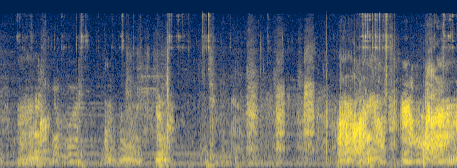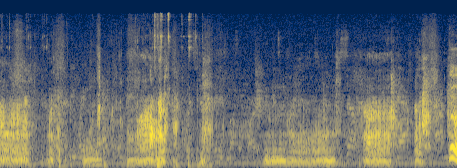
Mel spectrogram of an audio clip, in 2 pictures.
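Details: Dogs playing and biting each other, giving rough, snarling growls in irregular bursts, loudest in the middle and near the end, with a person's voice heard now and then between the growls.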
